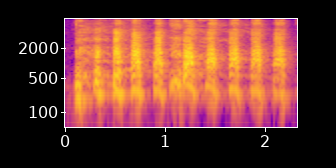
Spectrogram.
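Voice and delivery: long high cackling laugh; laughing at own joke. Real, not acted. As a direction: crack up at your own punchline.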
